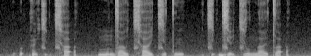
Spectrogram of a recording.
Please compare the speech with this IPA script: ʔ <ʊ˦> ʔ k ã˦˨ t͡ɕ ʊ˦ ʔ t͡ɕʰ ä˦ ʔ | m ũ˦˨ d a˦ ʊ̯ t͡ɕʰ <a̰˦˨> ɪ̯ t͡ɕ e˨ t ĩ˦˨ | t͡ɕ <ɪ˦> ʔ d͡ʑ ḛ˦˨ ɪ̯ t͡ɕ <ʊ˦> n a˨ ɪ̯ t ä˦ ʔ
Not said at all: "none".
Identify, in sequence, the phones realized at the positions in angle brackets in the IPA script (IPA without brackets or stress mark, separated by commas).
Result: ʊ˦, a˦, ɪ˦, u˦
